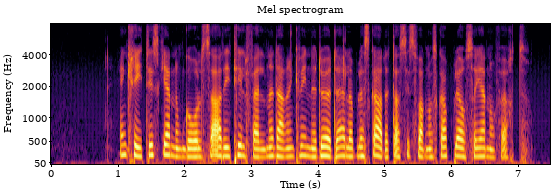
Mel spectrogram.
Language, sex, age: Norwegian, female, 28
